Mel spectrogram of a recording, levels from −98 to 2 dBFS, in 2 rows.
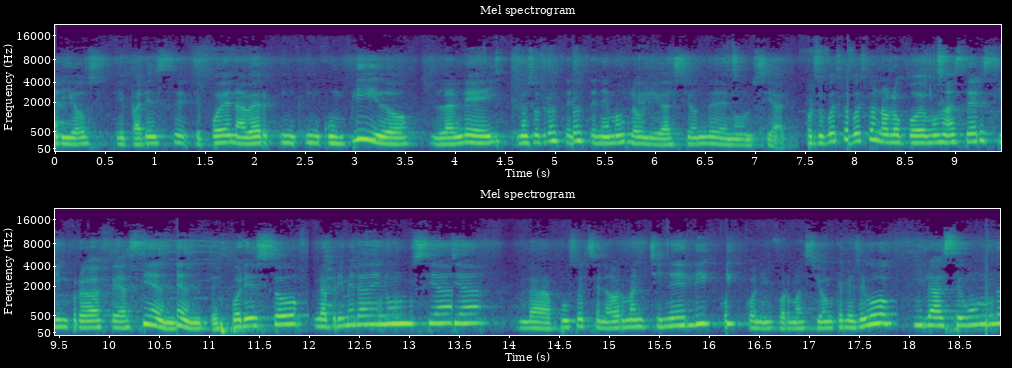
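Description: A stutter at 2.43, 5.18, 7.93, 10.68, 13.43 and 16.18 s replays 250 ms of sound: overlapping chunks, each 2.5 s block restarting before the previous one ended.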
